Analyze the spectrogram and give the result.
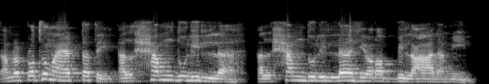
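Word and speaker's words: الحمد لله: তো আমরা প্রথম আয়াতটাতেই আলহামদুলিল্লাহ, আলহামদুলিল্লাহি রাব্বিল আলামিন এটা পড়ার সময় হা উচ্চারণ করতে পারি আমরা কয়জন?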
